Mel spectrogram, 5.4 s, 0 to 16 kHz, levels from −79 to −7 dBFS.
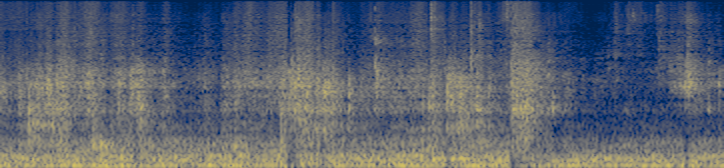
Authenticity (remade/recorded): remade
